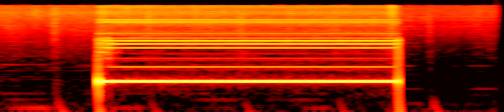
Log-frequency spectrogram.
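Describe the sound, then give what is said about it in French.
A telephone line tone on a call that goes unanswered: a single steady, loud, buzzy tone lasting about a second and a half, with faint low rhythmic pulses before and after it. “Allez hop, c'est parti, on y va, on appelle maintenant.”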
